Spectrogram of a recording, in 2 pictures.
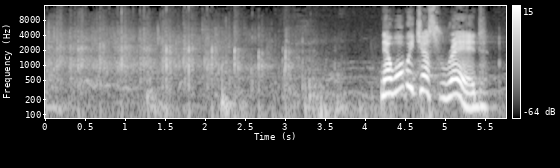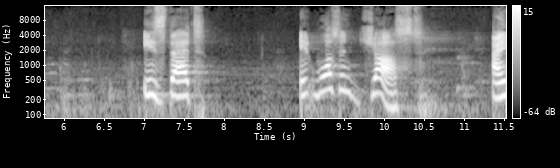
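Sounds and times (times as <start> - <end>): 
audience at a Christmas gathering applauding performers: 0.0 - 3.4
speech: 4.2 - 5.6, 7.0 - 7.8, 9.0 - 10.6, 11.4 - 11.5.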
